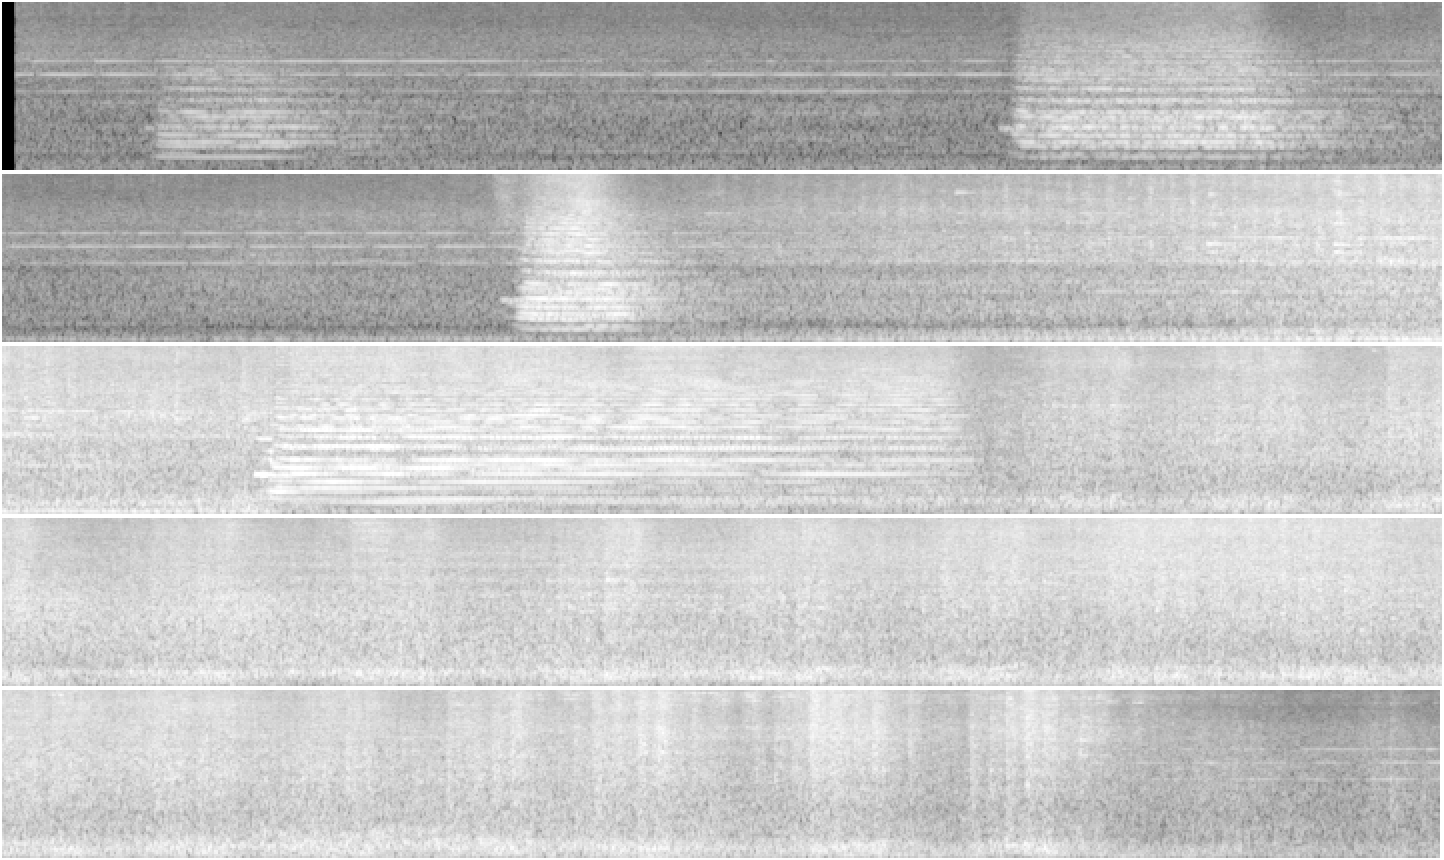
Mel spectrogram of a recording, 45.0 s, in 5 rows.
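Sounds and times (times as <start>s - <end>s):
locomotive horn blasts: 0.9s - 2.5s, 6.2s - 8.7s, 12.1s - 13.6s, 19.5s - 24.2s
freight cars clickety-clack: 13.8s - 19.9s, 23.9s - 44.9s.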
